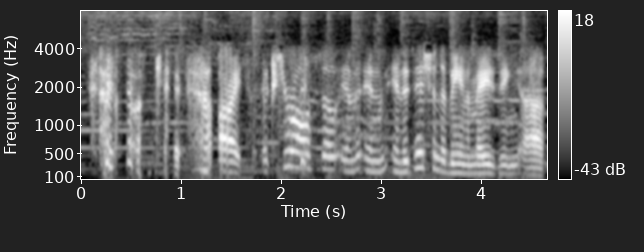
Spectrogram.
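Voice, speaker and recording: A man's voice at a moderate pace, with music in the background. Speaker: podcast host. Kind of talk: interview questions. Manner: upbeat.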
